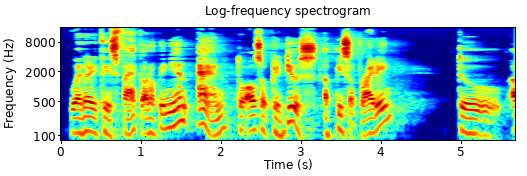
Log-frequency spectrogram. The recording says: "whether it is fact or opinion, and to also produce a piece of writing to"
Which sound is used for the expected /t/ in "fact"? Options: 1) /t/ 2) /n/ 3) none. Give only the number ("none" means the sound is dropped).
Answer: 3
